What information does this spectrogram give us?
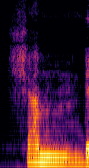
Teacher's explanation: یعنی به جای اینکه نون بگیم میم میگیم · Term: اقلاب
